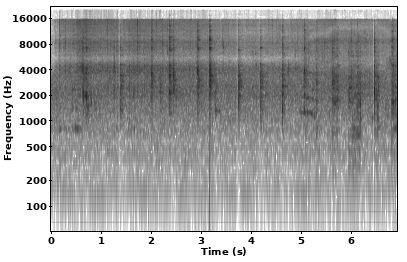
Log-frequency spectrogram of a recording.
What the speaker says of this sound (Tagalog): Mainit na rin po ang ating mantika. Gisa po natin ang bawang.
